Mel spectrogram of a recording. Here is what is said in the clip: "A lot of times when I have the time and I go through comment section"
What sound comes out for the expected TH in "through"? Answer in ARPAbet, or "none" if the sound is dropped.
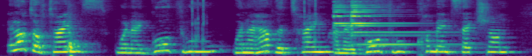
TH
